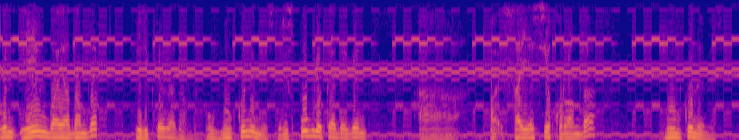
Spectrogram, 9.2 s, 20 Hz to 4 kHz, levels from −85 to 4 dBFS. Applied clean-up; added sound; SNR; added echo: none; Alarm; 12 dB; none.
